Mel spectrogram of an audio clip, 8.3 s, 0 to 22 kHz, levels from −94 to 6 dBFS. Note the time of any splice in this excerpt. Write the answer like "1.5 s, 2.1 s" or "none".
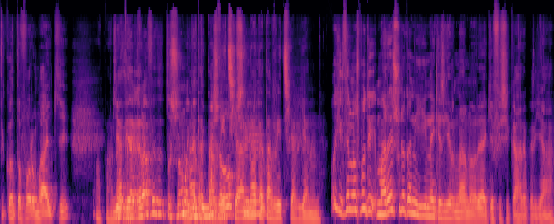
none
